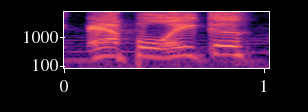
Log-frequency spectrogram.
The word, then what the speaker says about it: Appalachia: It's actually Appalachia. – Yeah. – Yeah, I live over in Appalachia. – I mean, Michael has a CH and we pronounce it like a K. Yep. So maybe it is supposed to be Appalachia.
